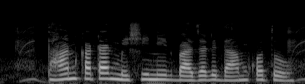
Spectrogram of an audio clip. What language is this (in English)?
Bangla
